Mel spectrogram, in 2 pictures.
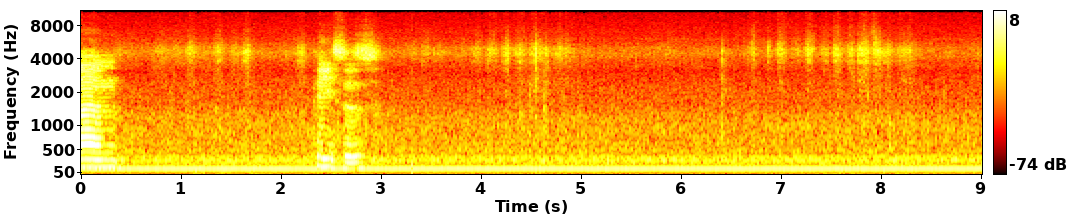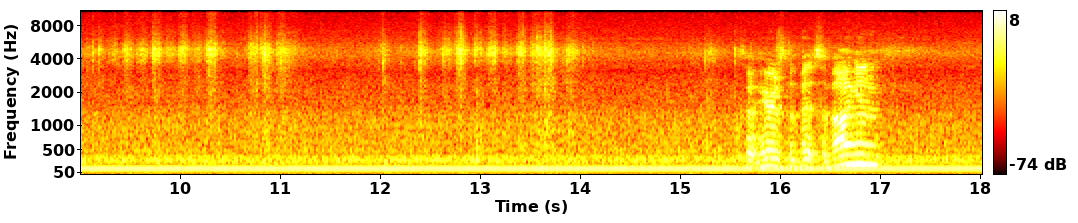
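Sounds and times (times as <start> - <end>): steady low hum: 0.0 - 18.0
knife chopping onion: 6.6 - 8.4, 9.1 - 11.2, 12.0 - 14.0.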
